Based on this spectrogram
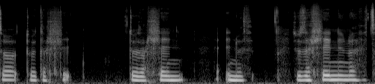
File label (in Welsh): "llyn", Welsh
